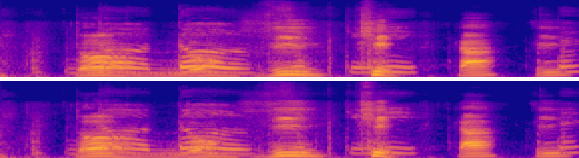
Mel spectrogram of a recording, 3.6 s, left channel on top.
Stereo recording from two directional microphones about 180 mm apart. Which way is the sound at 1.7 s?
25° right (ahead or behind).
